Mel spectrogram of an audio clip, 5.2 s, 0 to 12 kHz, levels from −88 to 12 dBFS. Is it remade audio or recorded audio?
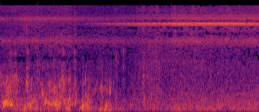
recorded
